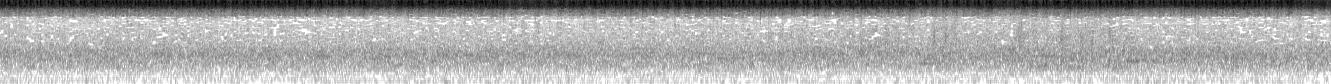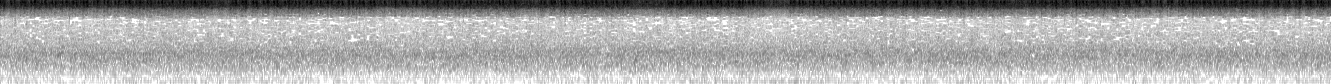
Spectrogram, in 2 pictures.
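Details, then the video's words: Chorus of chirping crickets, males stridulating by scraping one wing across the comb-like teeth of the other. A continuous shrill, rapidly pulsed ringing holds an even level throughout, with only slight dips in loudness. "cricket sound"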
